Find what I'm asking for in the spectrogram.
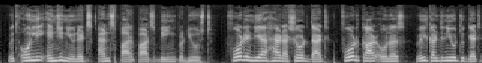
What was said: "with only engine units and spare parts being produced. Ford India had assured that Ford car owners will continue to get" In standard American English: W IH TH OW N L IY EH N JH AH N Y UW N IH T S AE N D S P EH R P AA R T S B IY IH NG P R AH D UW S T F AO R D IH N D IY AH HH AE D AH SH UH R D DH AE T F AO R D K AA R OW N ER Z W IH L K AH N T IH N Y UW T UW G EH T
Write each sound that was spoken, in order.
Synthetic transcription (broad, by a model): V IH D OW N L IY EH N JH AH N Y UW N IH T S AE N D S P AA R P AA R T S B IY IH NG P R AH D UW S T F AO R D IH N D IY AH HH AE D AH SH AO R D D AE T F AO R D K AA R OW N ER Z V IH L K AH N T IH N Y UW T UW G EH T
